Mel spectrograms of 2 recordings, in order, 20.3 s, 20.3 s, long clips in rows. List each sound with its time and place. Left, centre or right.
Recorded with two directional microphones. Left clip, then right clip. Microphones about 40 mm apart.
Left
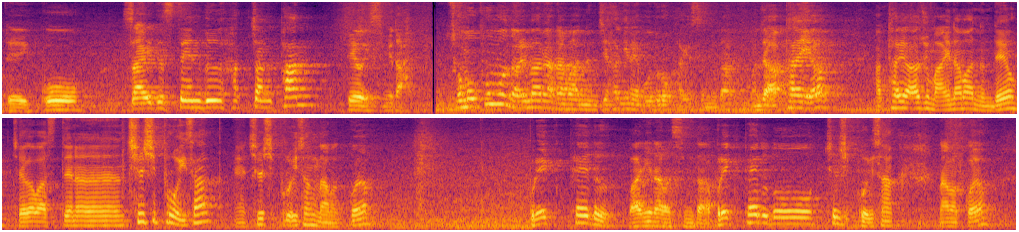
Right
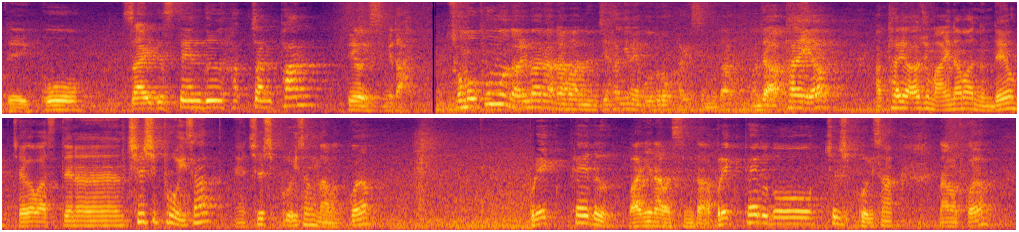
0.1 s speech: left
1.8 s a man's voice: left
13.2 s a man's voice: left
15.4 s a man's voice: centre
